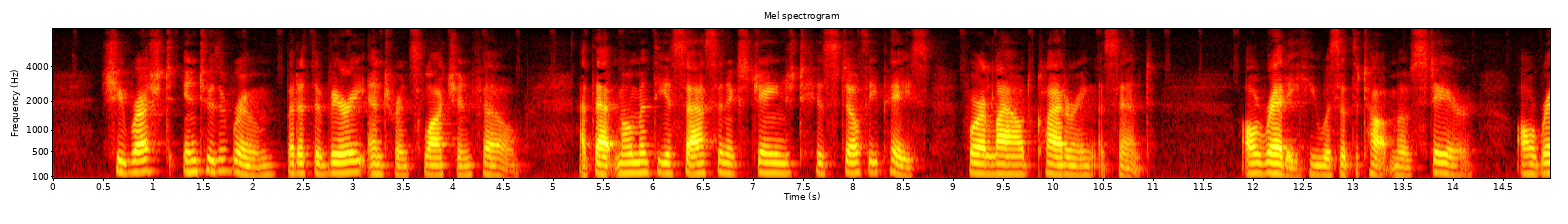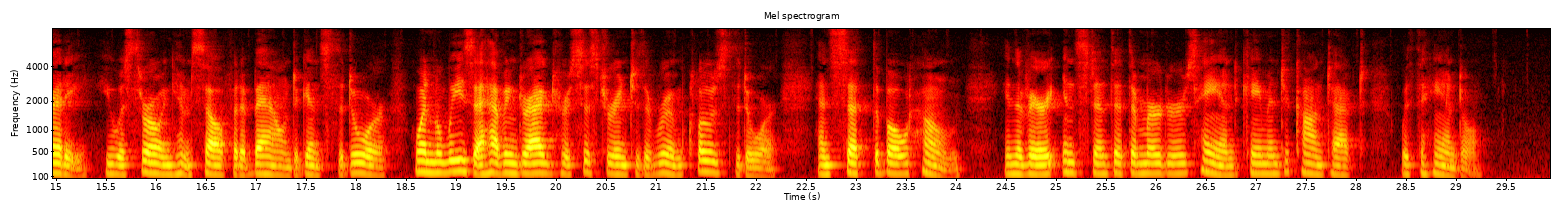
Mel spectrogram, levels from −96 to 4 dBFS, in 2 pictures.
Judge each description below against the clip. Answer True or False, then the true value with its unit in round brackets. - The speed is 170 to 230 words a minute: False (150 wpm)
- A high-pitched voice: False (140 Hz)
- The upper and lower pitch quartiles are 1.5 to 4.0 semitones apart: True (2.4 semitones)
